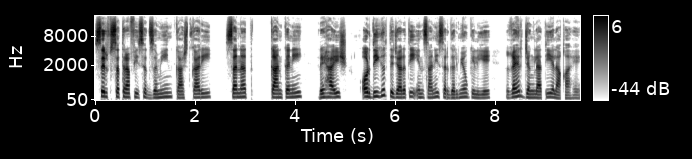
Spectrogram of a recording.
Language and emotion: Urdu, neutral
